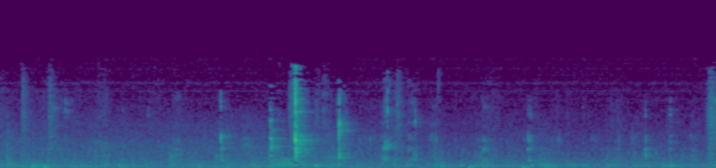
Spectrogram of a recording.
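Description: A person chewing a mouthful of rice and meat: soft mouth sounds with scattered small clicks, a few sharper ones about three seconds in.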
